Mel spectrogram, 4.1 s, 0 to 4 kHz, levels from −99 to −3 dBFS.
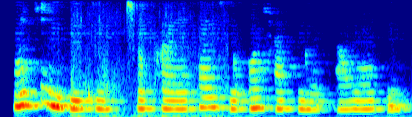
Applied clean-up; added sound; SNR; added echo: neural separator model SepFormer DNS4.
